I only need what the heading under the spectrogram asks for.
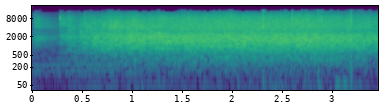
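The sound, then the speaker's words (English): A room full of people bursts into loud, sustained applause and cheering as a woman demands the resignation of Judge Kara Hudson, a dense wash of clapping that starts abruptly and holds steady for several seconds without any talking. “you can hear there, she demands resignation in a room full of cheers.”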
